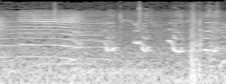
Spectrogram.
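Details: Farmed goats before being let out, a drawn-out harmonic bleat over the first second, followed by short chirps of other birds and fowl against steady background noise.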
